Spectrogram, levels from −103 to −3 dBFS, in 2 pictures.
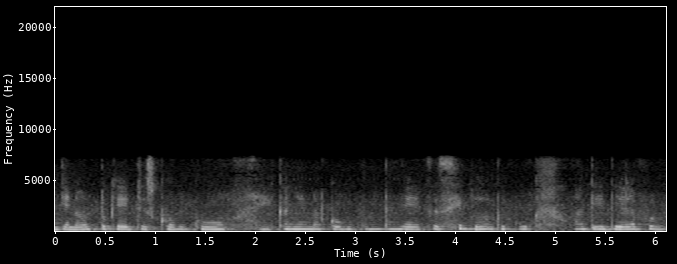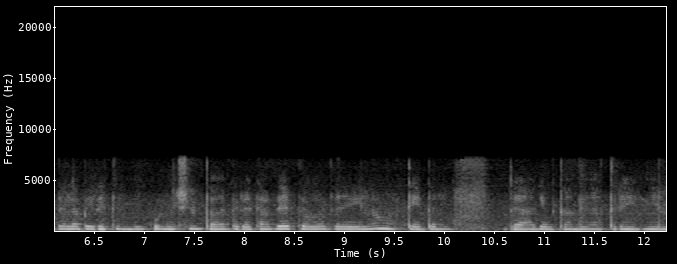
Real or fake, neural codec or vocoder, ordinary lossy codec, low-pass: fake; codec, 24 kHz, 0.9 kbps, WavTokenizer, medium speech release version 2; none; 7.2 kHz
